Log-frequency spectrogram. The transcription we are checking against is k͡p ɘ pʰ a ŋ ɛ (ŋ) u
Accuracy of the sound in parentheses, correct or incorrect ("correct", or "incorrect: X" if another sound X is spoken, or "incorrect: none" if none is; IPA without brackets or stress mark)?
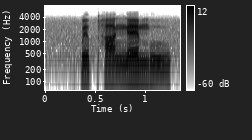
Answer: incorrect: m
